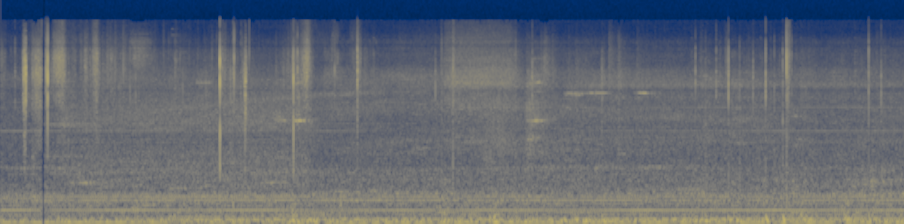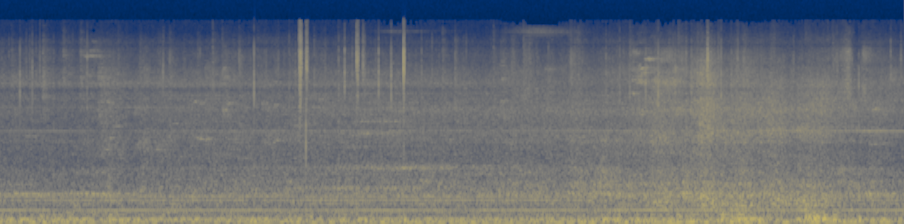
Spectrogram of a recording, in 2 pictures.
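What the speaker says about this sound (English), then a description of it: "Train is bound for AT Holmes." A MARTA subway train in Atlanta rumbles along steadily with low mechanical drone and tonal hum, occasional clanks and squeals rising near the end, with no voices heard.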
